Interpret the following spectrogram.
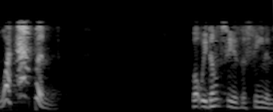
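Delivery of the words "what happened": high-pitched, stunned question; mock dazed disbelief; bewildered Job. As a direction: let the pitch leap up in acted bafflement. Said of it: "and it's just going".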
